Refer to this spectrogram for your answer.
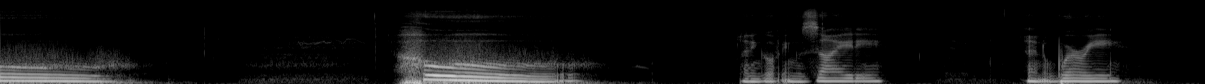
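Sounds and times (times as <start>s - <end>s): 
faint inhale: 0.0s - 1.6s, 2.4s - 6.0s, 9.4s - 10.0s
voiced hoo exhalations of the qigong spleen healing sound: 0.0s - 1.6s, 2.7s - 6.1s
speech: 8.0s - 8.9s, 10.3s - 11.3s.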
